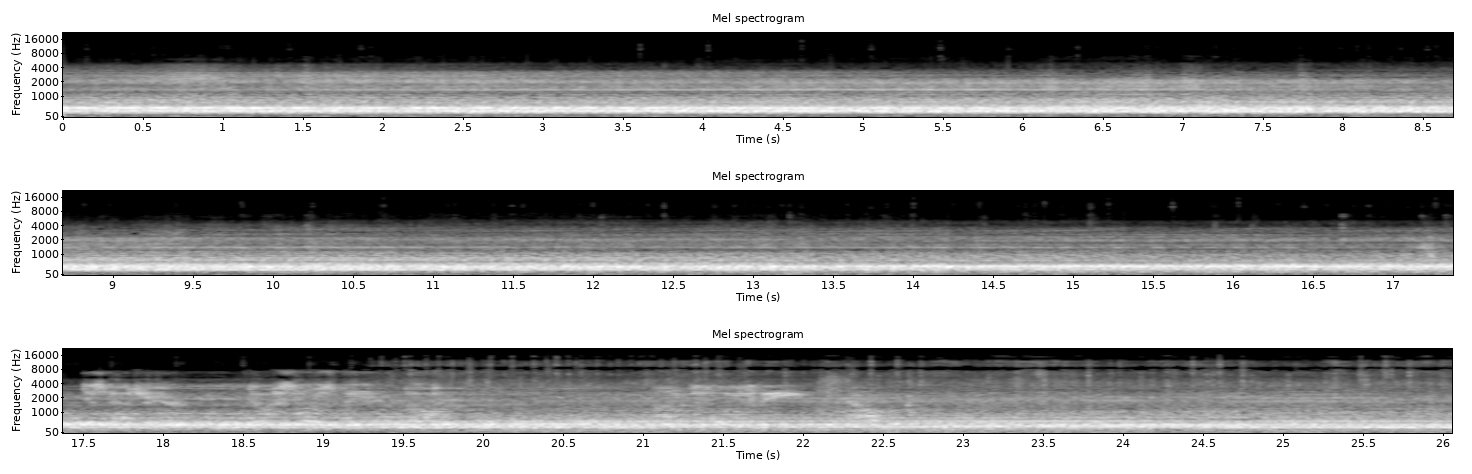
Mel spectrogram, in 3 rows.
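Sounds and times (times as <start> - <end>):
steady hum: 0.0 - 26.0
model train wheels rumbling on rails: 17.5 - 26.0.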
